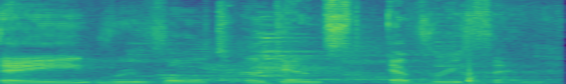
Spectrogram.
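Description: A man in a casual talk show, making points in a measured way. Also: mid-range voice, little pitch movement, noisy background. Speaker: podcast co-host. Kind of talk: casual discussion.

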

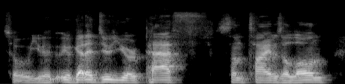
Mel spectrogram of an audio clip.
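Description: Host: man, fairly deep voice, relaxed wording, casual slangy chat. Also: moderate pace. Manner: informal, slangy. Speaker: podcast host.

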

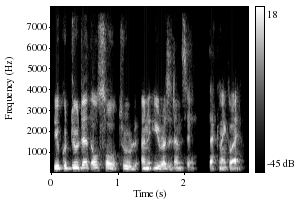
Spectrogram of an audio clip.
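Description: A man's voice: fairly low pitch, expressive, fast, fairly bright tone, breathy edge, dull audio. A man from the Republic, a podcast guest who talks hesitantly and searches for words. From Czech Republic. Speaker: guest, chief of staff. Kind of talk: podcast interview. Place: office in Prague, on a call.

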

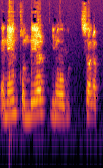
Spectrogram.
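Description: A Scottish man chatting casually as a podcast guest, talking fast and rambling with fillers. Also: medium pitch, completely flat delivery, pushed and bright, rough recording. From Scotland. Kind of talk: casual chat.

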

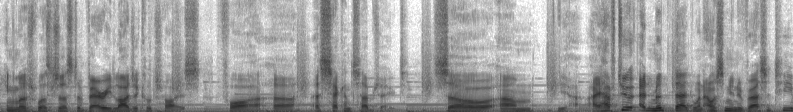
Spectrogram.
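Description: Man in his thirties, German native speaker, measured and hesitant, mid-pitched, faint music behind. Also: fairly bright tone. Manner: measured, hesitant with many fillers. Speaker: teacher being interviewed. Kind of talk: thoughtful interview answers.

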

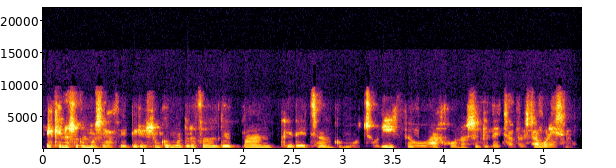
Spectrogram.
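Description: A woman's voice: medium pitch, darkish tone, breathy edge. A woman with a Spanish accent, a podcast guest chatting casually and giggling often. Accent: Spanish from Spain. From Spain. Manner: chatty, drawn-out sighs, giggly.

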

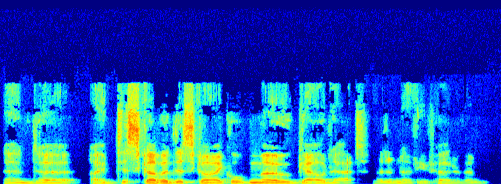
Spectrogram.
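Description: A man's voice: fairly low pitch, flat delivery, normal speed, mellow. A man hosting a conversational interview, chatty and enthusiastic in his manner. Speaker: interview host.

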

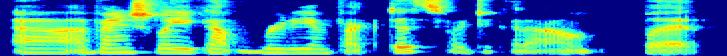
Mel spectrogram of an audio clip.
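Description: A woman's voice: mid-range voice, steady tone, rapid-fire, vocal fry, fairly bright tone, no echo. A young woman co-hosting a podcast, talking casually with lots of fillers and restarts. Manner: rambling, many fillers and restarts. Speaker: podcast co-host.

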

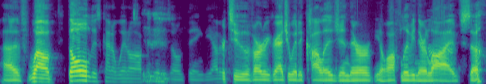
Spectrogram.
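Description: Male guest in his 50s, measured and easygoing, low voice, dry close audio. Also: smooth, dry recording. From Ohio. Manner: easygoing, measured, stammers on starts. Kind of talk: casual interview.

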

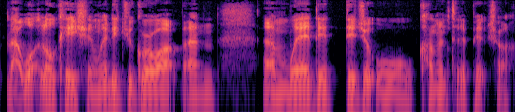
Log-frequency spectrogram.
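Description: A man's voice: mid-range voice, steady tone, normal speed, no echo, clean studio sound. A young man, speaking as a podcast host in a casual interview.

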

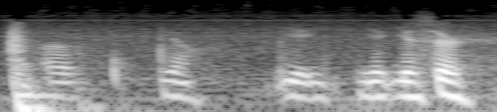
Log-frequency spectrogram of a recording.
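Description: An actor playing a cowardly, whimpering young son, stammering and nervous, in old-time radio drama style. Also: male voice, medium pitch, unhurried, over music, close to an everyday voice. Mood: frightened, pleading. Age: young adult. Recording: muffled phone-like old radio recording.

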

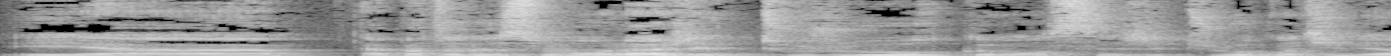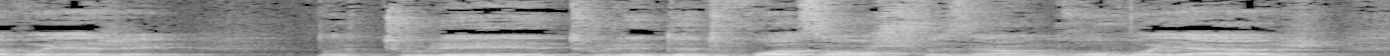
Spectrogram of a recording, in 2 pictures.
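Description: A man's voice: a little high, fairly even intonation, brisk, warm tone. A young French man, a podcast guest, explaining at length in a casual conversation with many fillers and restarts. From France. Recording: echoey room.

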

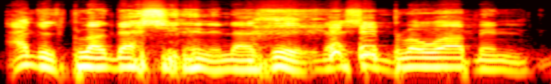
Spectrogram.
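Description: A man's voice: fairly low pitch, a little fast, very noisy. A man in his thirties co-hosting a podcast in casual chat, laid-back, swearing and laughing often. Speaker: podcast co-host.

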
